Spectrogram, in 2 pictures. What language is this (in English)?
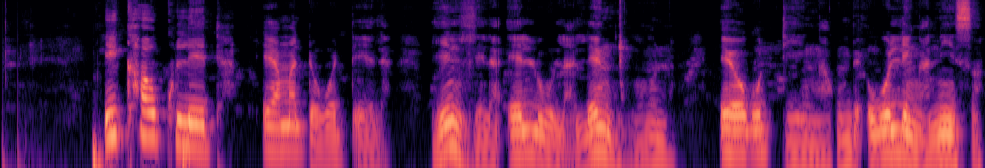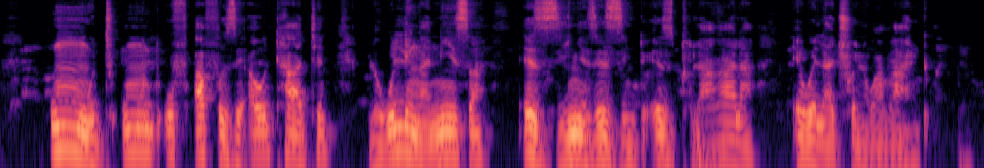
North Ndebele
